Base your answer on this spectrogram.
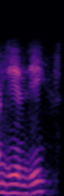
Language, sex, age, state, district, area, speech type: Dogri, male, 18-30, Jammu and Kashmir, Udhampur, rural, conversation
